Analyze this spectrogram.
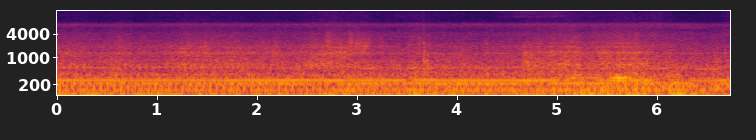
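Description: An excavator engine rumbles steadily from inside the cab.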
